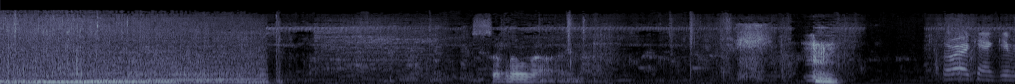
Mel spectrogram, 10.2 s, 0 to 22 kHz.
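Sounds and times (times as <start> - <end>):
heavy wrecking truck engine revving: 0.0 - 2.7
speech: 4.9 - 6.0, 9.7 - 10.1.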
